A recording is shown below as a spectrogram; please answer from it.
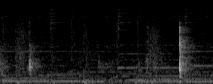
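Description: Chef's knife chopping dill on a wooden cutting board: a few scattered knocks of the blade on the board, the loudest near the end.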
